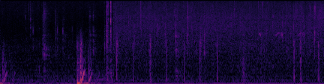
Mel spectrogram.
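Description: Soft, steady rain falls with light ticking drops in the farming game Coral Island, with one brief louder thump partway through.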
